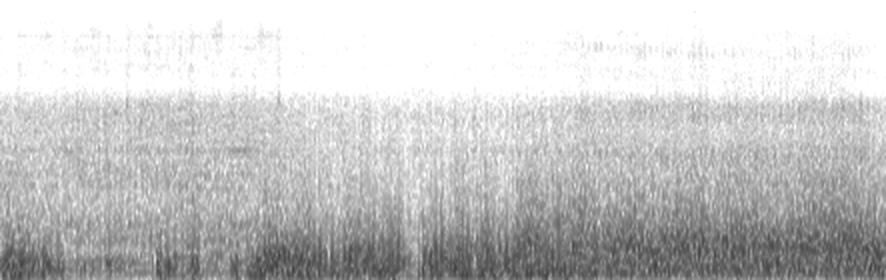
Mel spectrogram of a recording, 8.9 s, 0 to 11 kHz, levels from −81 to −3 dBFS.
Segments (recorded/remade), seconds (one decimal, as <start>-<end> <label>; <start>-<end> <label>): 0.0-0.5 recorded; 0.5-2.3 remade; 2.3-3.1 recorded; 3.1-5.7 remade; 5.7-8.9 recorded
